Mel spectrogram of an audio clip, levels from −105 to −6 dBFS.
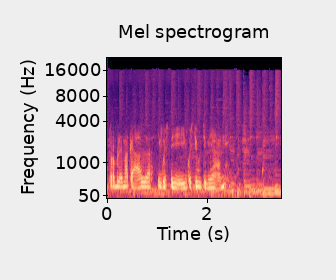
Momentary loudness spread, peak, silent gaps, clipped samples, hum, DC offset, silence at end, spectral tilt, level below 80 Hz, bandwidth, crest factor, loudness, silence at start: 10 LU; -2 dBFS; none; under 0.1%; none; under 0.1%; 0 s; -7.5 dB/octave; -42 dBFS; 16.5 kHz; 16 dB; -20 LUFS; 0 s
